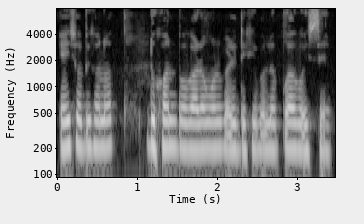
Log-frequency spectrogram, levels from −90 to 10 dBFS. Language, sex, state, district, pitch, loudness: Assamese, female, Assam, Kamrup Metropolitan, 195 Hz, -17 LUFS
